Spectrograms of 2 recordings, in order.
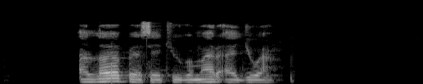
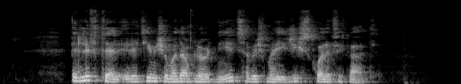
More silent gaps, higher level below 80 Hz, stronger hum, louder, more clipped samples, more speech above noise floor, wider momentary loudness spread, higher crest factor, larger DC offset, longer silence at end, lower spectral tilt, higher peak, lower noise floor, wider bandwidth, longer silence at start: neither; second, -68 dBFS vs -52 dBFS; neither; second, -27 LUFS vs -18 LUFS; neither; first, 61 dB vs 47 dB; about the same, 9 LU vs 9 LU; about the same, 22 dB vs 18 dB; neither; first, 1.5 s vs 0.9 s; second, -3.5 dB/octave vs -7 dB/octave; second, -8 dBFS vs -2 dBFS; first, -88 dBFS vs -65 dBFS; second, 8 kHz vs 14 kHz; about the same, 0.8 s vs 0.7 s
